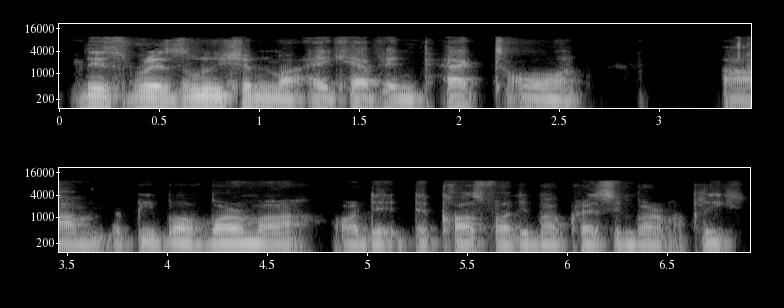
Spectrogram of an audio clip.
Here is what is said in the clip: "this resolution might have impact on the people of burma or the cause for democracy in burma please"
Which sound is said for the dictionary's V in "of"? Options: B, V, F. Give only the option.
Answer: V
